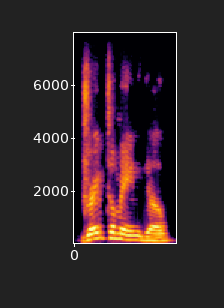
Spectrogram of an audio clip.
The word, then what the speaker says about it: drapetomania: how do you say it drapes of mania drape to mania okay drapetomania wow so he made up just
